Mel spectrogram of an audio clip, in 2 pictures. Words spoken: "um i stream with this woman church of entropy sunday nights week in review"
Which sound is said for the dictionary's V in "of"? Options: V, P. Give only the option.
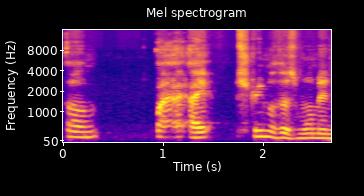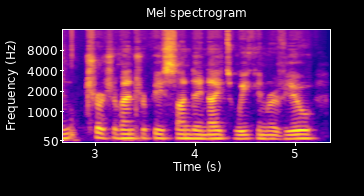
V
